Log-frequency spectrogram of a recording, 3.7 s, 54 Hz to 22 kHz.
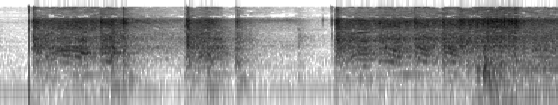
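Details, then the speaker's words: Audi B6 A4 1.8T with no-crank, no-start, starter hot-wired: brisk even cranking, a pause, then catches and settles into steady idle; starter fine, fault suspected in circuit from starter to key. "so i was able to hot wire the starter and start the car which which tell me the starter is fine"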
